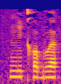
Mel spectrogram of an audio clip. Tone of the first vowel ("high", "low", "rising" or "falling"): low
